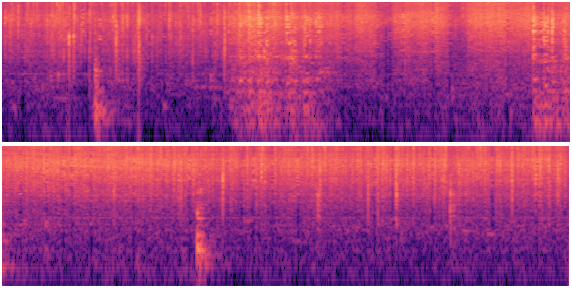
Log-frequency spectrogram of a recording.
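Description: Pork fried rice frying in a pan gives a loud, close, continuous sizzle broken by a few bursts of stirring and tossing, with no talk.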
